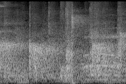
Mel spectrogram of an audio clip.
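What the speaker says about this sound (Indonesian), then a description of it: "tepuk tangan dulu untuk Pak Winnie" A short burst of classroom applause for Winnie during a teaching session: loud, close hand clapping from a group, lasting just over a second with uneven, overlapping claps.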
